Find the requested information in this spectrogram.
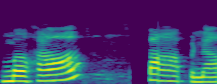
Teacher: ম ব্যতীত এ শব্দের প্রত্যেকটা অক্ষর দীর্ঘ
